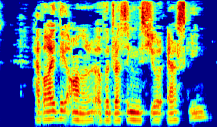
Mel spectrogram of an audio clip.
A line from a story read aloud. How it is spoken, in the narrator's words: An old gentleman said in a slight French accent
